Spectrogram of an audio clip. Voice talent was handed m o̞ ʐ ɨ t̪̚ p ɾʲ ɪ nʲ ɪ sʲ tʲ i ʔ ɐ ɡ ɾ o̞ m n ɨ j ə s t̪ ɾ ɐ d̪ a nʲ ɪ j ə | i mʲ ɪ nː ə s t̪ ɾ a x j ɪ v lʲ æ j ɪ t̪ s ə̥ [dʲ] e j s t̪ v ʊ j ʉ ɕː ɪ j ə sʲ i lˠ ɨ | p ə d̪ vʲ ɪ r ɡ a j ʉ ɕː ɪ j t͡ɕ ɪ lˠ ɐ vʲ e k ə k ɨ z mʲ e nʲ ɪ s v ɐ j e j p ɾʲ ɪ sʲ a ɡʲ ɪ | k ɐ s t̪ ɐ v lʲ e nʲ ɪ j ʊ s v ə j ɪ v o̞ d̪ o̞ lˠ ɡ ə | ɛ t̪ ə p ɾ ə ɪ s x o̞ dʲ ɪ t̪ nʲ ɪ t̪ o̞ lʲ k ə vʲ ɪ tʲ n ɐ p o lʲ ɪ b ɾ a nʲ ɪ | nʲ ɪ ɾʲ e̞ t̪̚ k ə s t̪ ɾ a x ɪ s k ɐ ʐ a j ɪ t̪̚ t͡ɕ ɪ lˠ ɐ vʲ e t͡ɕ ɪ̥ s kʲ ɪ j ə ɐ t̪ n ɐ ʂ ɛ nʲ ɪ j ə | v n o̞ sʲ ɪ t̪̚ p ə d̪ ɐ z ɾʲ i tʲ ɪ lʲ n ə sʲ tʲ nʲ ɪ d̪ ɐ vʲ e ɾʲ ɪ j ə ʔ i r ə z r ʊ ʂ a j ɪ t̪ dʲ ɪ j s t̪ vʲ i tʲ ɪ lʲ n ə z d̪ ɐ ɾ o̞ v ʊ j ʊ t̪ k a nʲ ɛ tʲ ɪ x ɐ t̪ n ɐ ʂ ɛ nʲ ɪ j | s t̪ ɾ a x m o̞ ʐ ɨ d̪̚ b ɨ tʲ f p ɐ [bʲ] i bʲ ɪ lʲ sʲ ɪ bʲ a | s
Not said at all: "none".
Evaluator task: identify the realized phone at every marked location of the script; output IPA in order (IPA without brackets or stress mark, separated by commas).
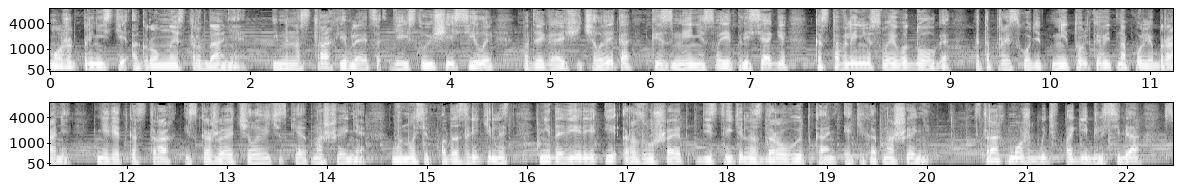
dʲ, ɡʲ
